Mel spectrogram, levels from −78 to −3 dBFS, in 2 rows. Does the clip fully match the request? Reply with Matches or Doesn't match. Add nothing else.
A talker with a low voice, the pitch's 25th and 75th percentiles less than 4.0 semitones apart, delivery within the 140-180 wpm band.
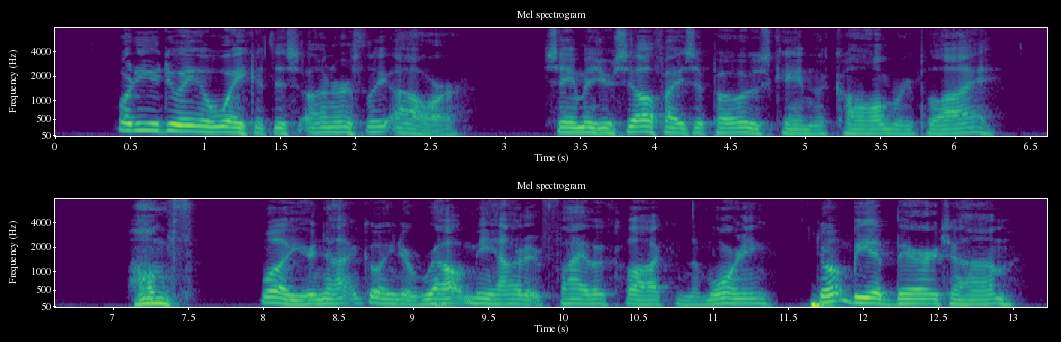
Matches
